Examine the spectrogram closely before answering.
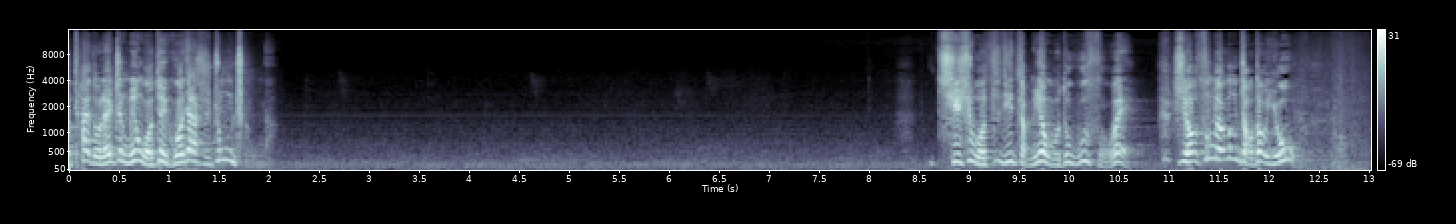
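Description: A middle-aged man speaks earnestly and emphatically, close by.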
